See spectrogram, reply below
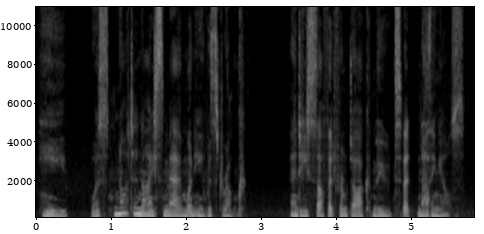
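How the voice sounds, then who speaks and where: A woman's voice: mid-range voice, animated, measured pace, warm tone, slightly rough, no room sound. A woman voicing an unhappy aristocratic Victorian widow with a formal, refined, plaintive manner in a video game. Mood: bitter, sorrowful. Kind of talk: video game cutscene acting.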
